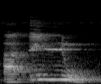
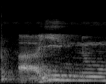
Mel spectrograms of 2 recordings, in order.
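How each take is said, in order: First: A glottal stop begins the second syllable. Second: A y sound begins the second syllable. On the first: "dia ada hamzah mudhara'ah yang berbaris kasrah" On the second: "huruf hamzah hamzah ni kita gantikan huruf ya"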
